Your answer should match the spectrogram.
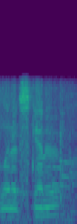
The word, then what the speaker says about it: Lynyrd Skynyrd: Pronounced Lynyrd Skynyrd, which is, I mean, of course, all Lynyrd Skynyrd albums are good albums.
